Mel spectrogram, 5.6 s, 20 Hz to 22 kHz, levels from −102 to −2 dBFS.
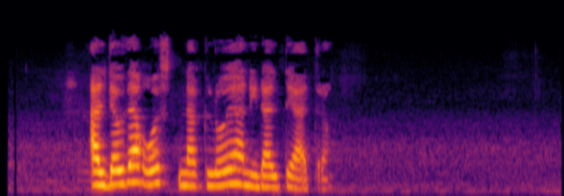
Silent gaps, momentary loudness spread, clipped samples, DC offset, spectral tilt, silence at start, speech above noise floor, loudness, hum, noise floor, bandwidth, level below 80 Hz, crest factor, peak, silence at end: none; 12 LU; under 0.1%; under 0.1%; -5 dB/octave; 0.9 s; 39 dB; -22 LUFS; none; -61 dBFS; 10 kHz; -80 dBFS; 20 dB; -4 dBFS; 2.4 s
